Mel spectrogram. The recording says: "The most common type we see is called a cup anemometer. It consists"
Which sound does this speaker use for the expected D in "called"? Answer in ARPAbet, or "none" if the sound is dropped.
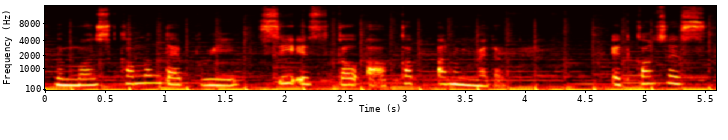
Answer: none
